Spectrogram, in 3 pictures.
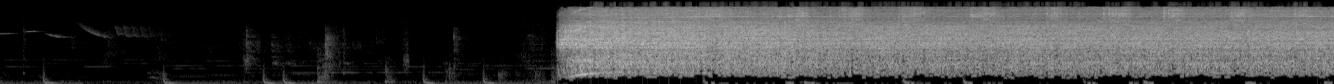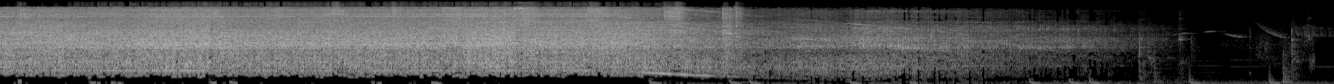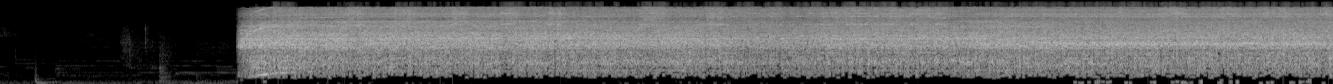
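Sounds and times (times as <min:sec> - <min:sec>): grinder motor winding down: 0:05.6 - 0:25.0, 0:29.1 - 0:40.0
angle grinder grinding metal: 0:05.6 - 0:25.2, 0:29.1 - 0:40.0.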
